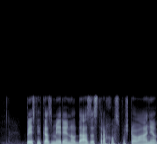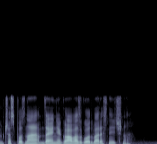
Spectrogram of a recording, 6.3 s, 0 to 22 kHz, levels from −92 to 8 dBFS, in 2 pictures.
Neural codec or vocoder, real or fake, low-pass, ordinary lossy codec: none; real; 7.2 kHz; none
